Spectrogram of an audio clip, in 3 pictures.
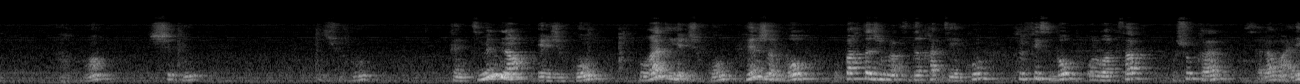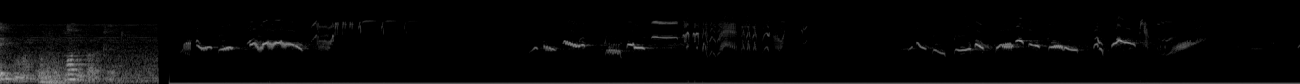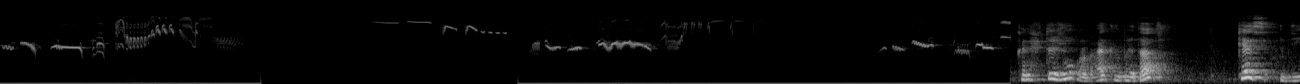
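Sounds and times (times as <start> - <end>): birds chirping and twittering: 14.7 - 28.6, 29.7 - 36.2.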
